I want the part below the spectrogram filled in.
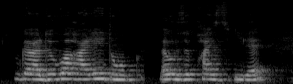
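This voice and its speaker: Audible room echo surrounds a woman's voice. She talks at a fairly slow pace and a fairly high pitch. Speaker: book reviewer. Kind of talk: casual book review vlog.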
